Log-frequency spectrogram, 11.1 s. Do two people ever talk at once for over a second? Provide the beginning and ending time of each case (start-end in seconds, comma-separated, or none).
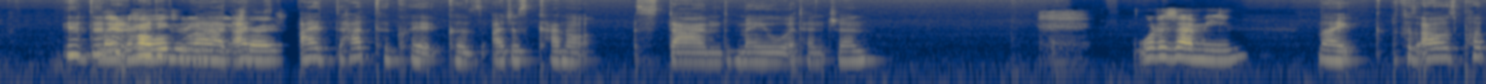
0.7-2.1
